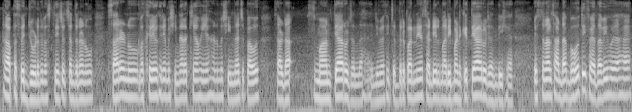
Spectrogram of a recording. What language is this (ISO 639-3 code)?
pan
